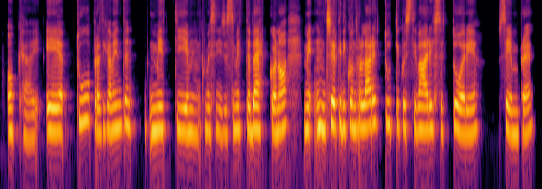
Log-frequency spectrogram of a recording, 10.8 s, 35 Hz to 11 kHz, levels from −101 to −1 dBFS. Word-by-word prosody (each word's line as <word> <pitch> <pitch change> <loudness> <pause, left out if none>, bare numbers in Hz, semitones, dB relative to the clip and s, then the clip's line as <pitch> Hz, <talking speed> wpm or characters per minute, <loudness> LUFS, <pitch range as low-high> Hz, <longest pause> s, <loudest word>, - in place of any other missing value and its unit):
Okay, 190 -4 -5
e 205 -1 +3
tu 280 +3 -1
praticamente 230 +2 -1 0.3
metti, 215 0 0
mhmm, 200 -1 -5
come 215 -1 -7
si 205 +1 -8
dice, 195 -2 -8
"si 205 +3 -7
mette 220 0 -1
becco", 220 -1 +2
no? 215 +4 +3 0.3
Me 215 -1 0 0.3
cerchi 250 +1 +5
di 225 - +1
controllare 235 +3 +2
tutti 250 -2 -5
questi 230 0 -1
vari 220 0 +3
settori? 205 -1 0 0.4
Sempre? 195 +1 -2
220 Hz, 120 wpm, -20 LUFS, 205-230 Hz, 0.4 s, cerchi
